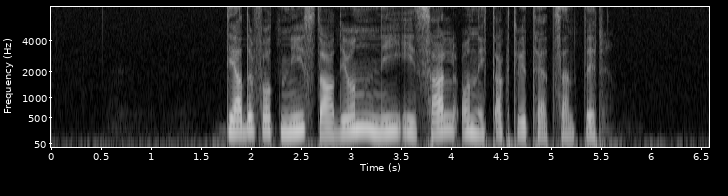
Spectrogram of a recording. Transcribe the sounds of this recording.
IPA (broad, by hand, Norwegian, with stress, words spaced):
ˈdiː ˈɑdə ˈfɔt ˈnyː ˈstɑːdɪˌʊn ˈnyː ˈiːsˌhɑl ˈʔoː ˈnʏt ɑktɪʋɪˈteːtˌsɛntəɾ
